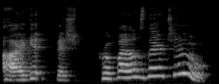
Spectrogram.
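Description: A woman's voice: high voice, sing-song, unhurried. A woman co-hosting a casual podcast, teasing and playful in her remarks. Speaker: podcast co-host.

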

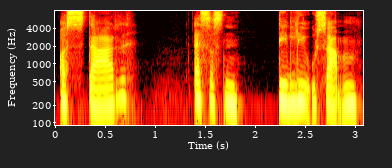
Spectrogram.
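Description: Her voice is mid-range and slightly rough, with fairly even intonation, captured in studio quality on a studio mic with no room sound. She's a heavily pregnant Danish podcast guest chatting casually, enthusiastic, laughing a lot and swearing freely.

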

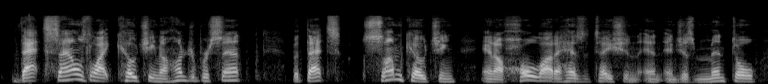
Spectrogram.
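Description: A man giving football analysis on sports talk radio, his voice deeply gravelly and full of fry. He stresses his points hard, doubling words as he builds an argument, and the sound is close and dry. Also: fairly bright tone, dry recording. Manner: emphatic, repeats words when stressing a point.

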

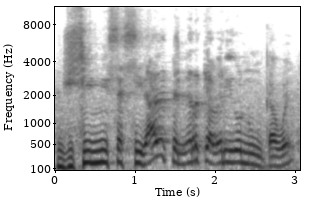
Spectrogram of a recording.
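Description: A man's voice: high-pitched, lively intonation, a little fast, mellow, a little hiss or hum. A man in a casual chat who talks in an agreeable, affirming way with fillers.

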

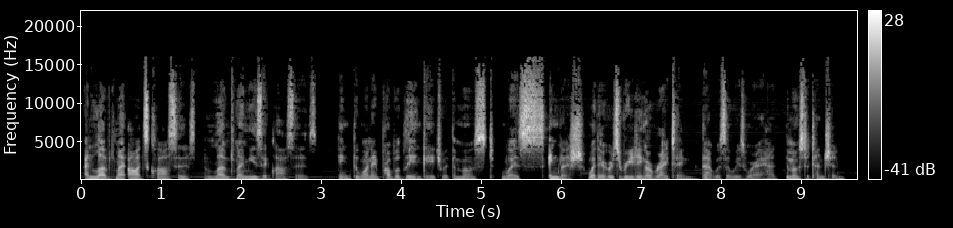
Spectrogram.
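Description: A young adult woman answering podcast interview questions in a candid, chatty way with quick asides. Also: low voice, little pitch movement, creaky, darkish tone, slightly rough, faint music behind. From grew up in the Philippines, the States and Tunisia. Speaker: guest, diversity and inclusion consultant.

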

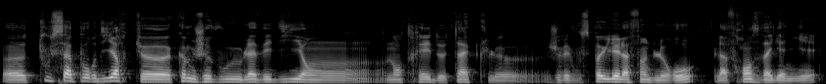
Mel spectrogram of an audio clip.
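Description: A man with a somewhat low voice speaks as a guest pundit on a casual sports podcast. He grumbles in a gloomy, theatrical way, often stammering and restarting his sentences. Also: a little slow, few pauses, darkish tone.

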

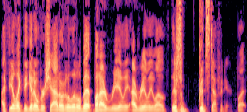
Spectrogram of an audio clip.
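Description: A man's voice: medium pitch, quick pace, a bit bright, no echo, studio quality. A man co-hosting a podcast in casual chat, eager and repeating himself with many fillers. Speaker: podcast co-host. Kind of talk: casual chat recapping a TV show.

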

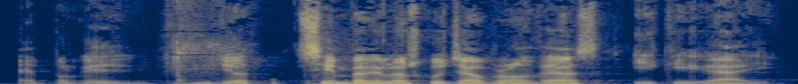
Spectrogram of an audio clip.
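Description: Spanish guy hosting a podcast, low-ish voice, animated chat, bit of music behind. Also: fast talker. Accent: Spain Spanish. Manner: animated, uses Spanish exclamations like ostras and hostia. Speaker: podcast host. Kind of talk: casual interview chat.

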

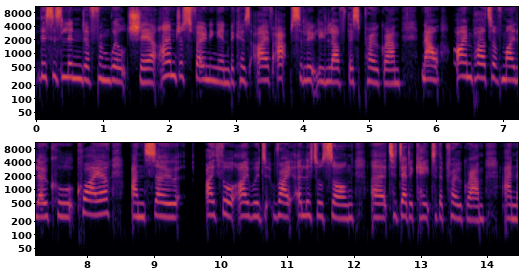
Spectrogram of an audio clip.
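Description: A woman's voice: high-pitched, fairly even intonation, measured pace, no room sound, studio quality. A woman playing a polite, chirpy lady caller who sings in a local choir.

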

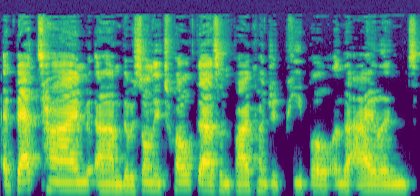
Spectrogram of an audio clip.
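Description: A woman's voice: a bass voice, flat delivery, normal speed. Effusive woman dancer, chatty guest. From New York. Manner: warm, effusive, with many fillers and repeats. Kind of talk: casual conversation.

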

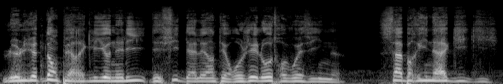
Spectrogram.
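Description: A man with a gravelly voice narrating a comic crime sketch in a mock-dramatic way. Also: a little high, moderate pace, background noise.

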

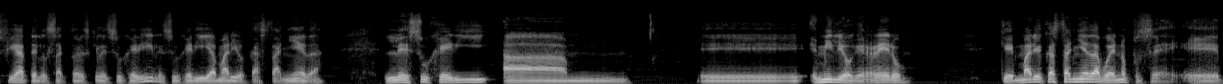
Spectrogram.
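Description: A middle-aged man, a voice actor, telling a lively anecdote in an interview and acting out the voices he quotes. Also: deep voice, a little slow, no echo, faint music behind. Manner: lively storyteller who acts out quoted voices.

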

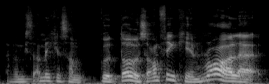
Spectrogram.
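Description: Slangy London roadman, animated storyteller. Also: medium pitch, fast talker. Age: young adult. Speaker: chef, guest telling life story. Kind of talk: casual chat with heavy street slang.

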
